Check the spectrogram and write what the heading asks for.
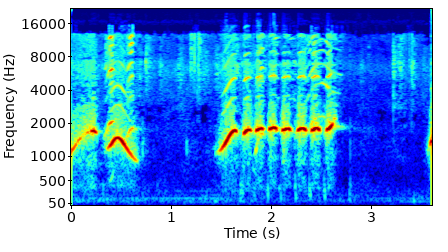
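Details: Talking parrot producing clear tonal whistles: a short rising note, then a swooping rise-and-fall whistle, a pause, and a rapid run of about eight evenly repeated whistled notes that end on a slight upturn. The background is quiet.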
